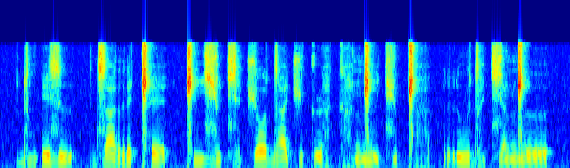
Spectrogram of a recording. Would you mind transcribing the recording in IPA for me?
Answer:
dṳʔezɯ | d͡zarɛǁʰɛ | ǁiʑot͡ɕa̤ t͡ʃɔ dat͡ʃɯkɹa̤ ka̤ŋ͡ǁɯt͡ɕuǁa̤ | ruda̤t͡ɕa ŋ͡ǁɤ

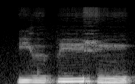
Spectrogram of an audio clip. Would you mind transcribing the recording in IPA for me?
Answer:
jɨ˨ piː˦hĩ˨

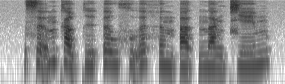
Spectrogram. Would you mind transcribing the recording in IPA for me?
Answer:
sə̰ː˧˥mka̰˧˨wkɨ̰˧˥ ʔə˧wxṵ˧˥ə̯ hə˨˩mʔa˨˩t̚na˨˩ŋ t͡ɕe˨˦m

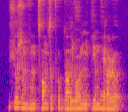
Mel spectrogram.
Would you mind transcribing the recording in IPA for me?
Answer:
çuɮʊmvom tʰɔmzʊpʰublɔ ɾuʎʕumɲʊ kimɦeɾɔ ɭʊ

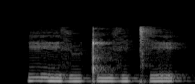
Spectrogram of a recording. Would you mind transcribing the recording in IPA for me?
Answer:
eː zʉːǃʉ ziǀʰe

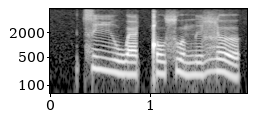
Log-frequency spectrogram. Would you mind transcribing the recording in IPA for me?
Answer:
t͡siːwæ ǃosʷən̪i ɮəː

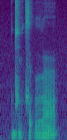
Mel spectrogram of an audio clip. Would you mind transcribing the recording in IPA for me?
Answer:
d͡zyt͡səʔlːœ̃

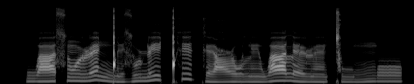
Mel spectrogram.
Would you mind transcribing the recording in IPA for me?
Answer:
wa˩˧sõ˧ ɭɛ˥˧ŋ͡ǃɪ˩zu˧ ɳe˥˧ǃʰɪ˥˧kɛ˩ ʕo˩lẽ˩wa˧lɛ˩ ɭɛ̃˩ǀu˩mːo˧

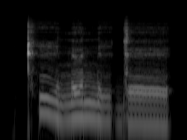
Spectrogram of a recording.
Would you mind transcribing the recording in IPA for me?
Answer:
kʰi˦˨ nɪ˦ ni˨ ɡe˨

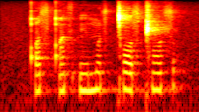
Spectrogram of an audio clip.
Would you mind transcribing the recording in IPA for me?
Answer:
qʼosqʼĩsʔĩmõs ǀɔs ǁɔ̃s

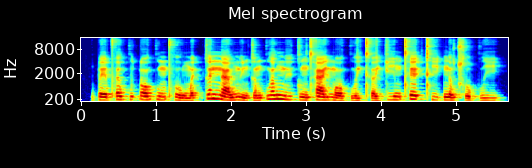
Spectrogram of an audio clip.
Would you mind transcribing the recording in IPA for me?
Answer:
pɛː˨pʰɐ˧wkʷɐ˨˥t̚ ɔː˨˥ kʷɐ˨˥mpʰo˨˩w mɐ˨˥t̚kɐ˥n n̪aː˨˧wmyː˨˩nkɐ˨˧mkʷaː˥w myː˧kʊ˨˥ŋt̪ʰaː˧j mɔː˨˩kʷɐ˨jt̪ʰɐ˨˥jkiː˥m t̪ʰɛː˥k̚ t̪ʰiː˧t̚ŋɐ˧wt͡sʰo˨˩w kʷiː˧

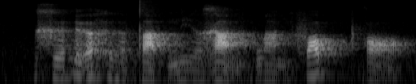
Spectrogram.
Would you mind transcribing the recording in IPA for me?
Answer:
xɨ˨˦ɗɨ̰˧˥ə̯hɨ̤˨˩ə̯t̪a˨˩t̚ ni̤˨˩ə̯ɣa˧˩nkwa̤˨˩ŋfɔ˦˥p̚ | kɔ˧˩˨

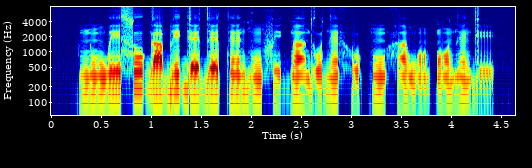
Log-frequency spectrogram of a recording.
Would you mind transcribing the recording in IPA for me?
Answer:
nũ˨we˧ so˦ɡa˧be˦ ɡɛ˧dɛ˧tɛ̃˧ ɡũ˨ fe˨˦ɡ͡bã˦˨do˨˦dɛ̃˦ ho˧ kũ˦hã˧ wɔ̃˨k͡pɔ̃˨˦dɛ̃˦˨ ɡe˨

